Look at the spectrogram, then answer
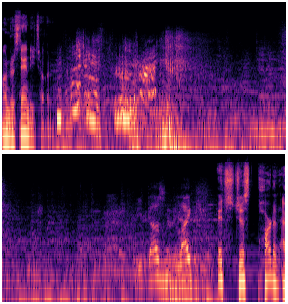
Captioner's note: speaking alien language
